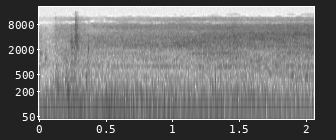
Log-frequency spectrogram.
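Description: A steady, even low motor hum with a light whirr runs smoothly throughout; the power window is working normally.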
